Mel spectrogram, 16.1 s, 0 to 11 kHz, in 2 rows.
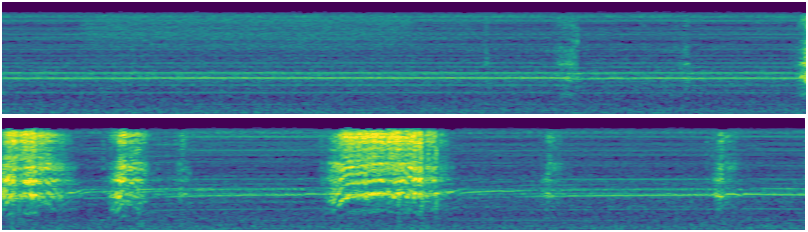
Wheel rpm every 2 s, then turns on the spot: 0, 0, 0, 10, 20, 30, 20, 10.
none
